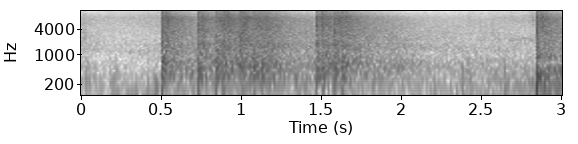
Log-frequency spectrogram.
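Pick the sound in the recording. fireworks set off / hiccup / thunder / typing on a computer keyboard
fireworks set off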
